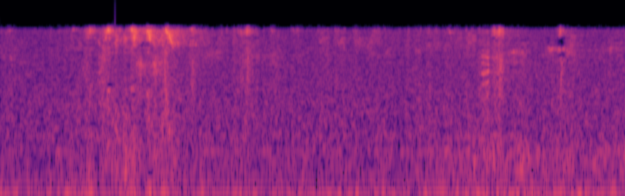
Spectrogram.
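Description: Wild birds chirping: a quick cluster of short high calls about a second in and a few more around five seconds, over faint steady outdoor background noise.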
